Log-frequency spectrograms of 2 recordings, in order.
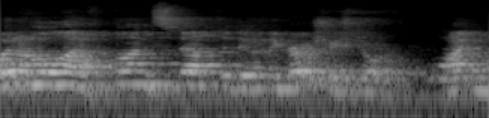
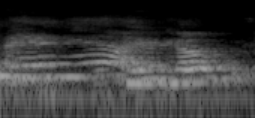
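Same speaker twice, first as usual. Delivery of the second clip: cheerful, higher, smiling offer; sharing with a smile; 7 semitones higher, 5 dB quieter than usual. Acted. Teacher gladly lends his phone to a student, smiling and cheerful. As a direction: hand it over happily, smiling. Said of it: "I can share with a smile".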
